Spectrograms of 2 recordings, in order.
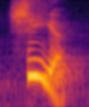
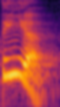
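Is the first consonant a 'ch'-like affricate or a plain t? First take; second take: affricate; plain t. First: The t sounds like 'ch' before the i. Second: The t is a plain stop before the i. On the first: This is how speakers from Rio say it. "você vai ter o t e o x juntos... Esse tia nós observamos na pronúncia dos cariocas" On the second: This is how speakers from other regions say it. "Tem aqueles que falam tia. E aí é uma outra transcrição"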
